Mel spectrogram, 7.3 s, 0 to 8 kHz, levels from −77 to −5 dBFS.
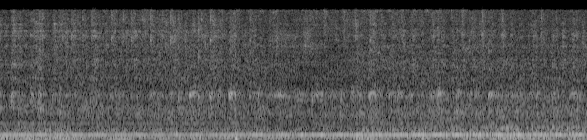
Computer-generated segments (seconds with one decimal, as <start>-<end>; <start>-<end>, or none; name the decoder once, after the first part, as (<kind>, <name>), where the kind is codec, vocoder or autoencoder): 3.4-4.5 (codec, SNAC)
